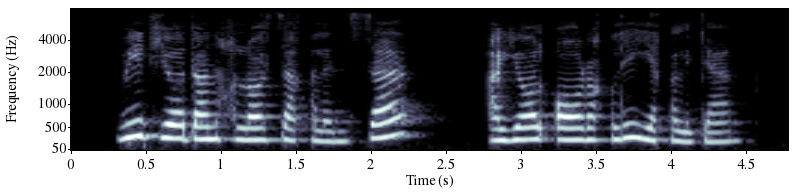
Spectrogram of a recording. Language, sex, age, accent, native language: Uzbek, female, 12-17, Jizzax, Uzbek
